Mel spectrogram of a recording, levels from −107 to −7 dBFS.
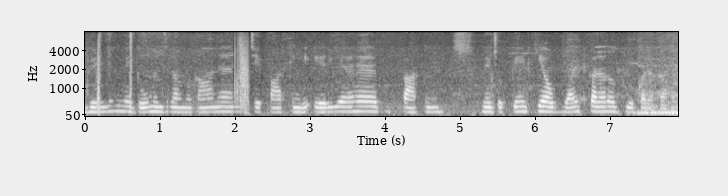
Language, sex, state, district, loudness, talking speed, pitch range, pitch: Hindi, female, Odisha, Malkangiri, -19 LUFS, 160 wpm, 155-170 Hz, 160 Hz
